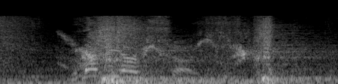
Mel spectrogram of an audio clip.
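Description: A Levioso spell is cast in the Hogwarts Legacy video game, giving a loud swishing whoosh followed by a soft thud and a second whoosh, with a voice speaking over it.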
